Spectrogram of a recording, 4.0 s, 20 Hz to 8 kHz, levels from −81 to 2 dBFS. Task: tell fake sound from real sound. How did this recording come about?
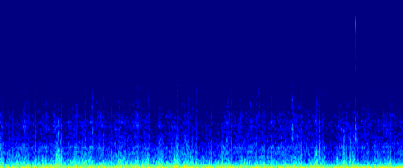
real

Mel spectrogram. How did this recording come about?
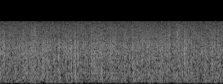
real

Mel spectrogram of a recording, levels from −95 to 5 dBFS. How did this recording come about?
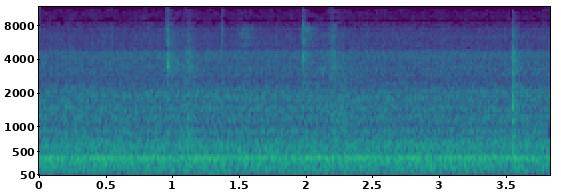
real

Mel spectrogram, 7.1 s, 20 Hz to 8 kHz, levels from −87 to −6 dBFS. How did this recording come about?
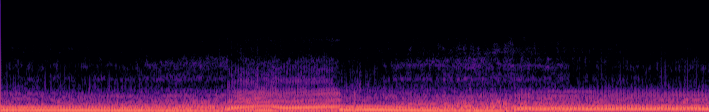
fake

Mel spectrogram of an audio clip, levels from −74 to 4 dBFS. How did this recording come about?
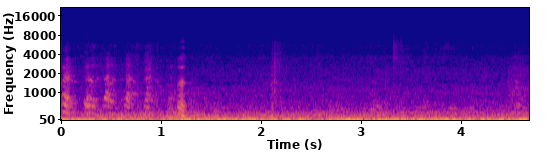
fake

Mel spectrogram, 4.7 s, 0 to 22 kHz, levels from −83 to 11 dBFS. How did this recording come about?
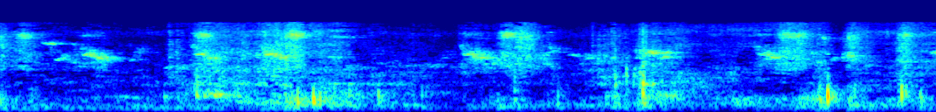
real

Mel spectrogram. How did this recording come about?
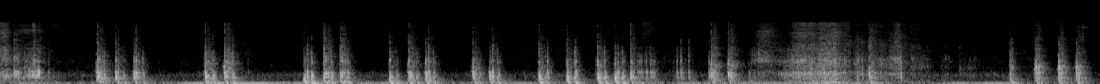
real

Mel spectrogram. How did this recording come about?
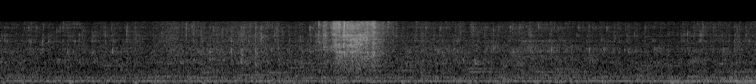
fake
